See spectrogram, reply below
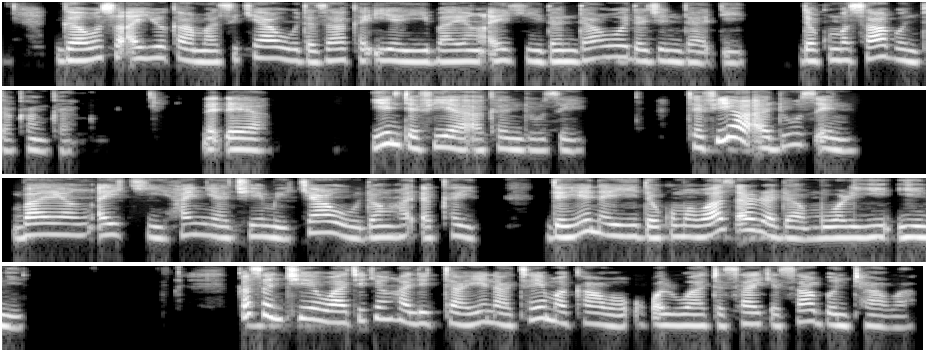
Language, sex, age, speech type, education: Hausa, female, 15-29, spontaneous, tertiary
